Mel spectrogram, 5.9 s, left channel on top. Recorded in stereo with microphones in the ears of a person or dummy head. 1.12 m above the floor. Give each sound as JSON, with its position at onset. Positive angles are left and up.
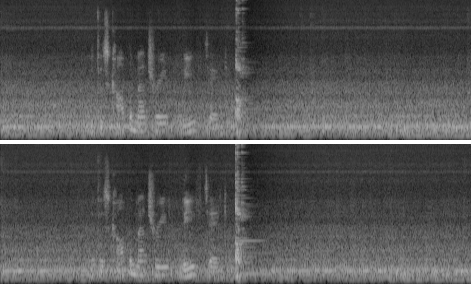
{"t": 1.1, "sound": "a man speaking", "side_deg": 25, "distance_m": 1.0}
{"t": 2.9, "sound": "a clunk", "side_deg": -60, "distance_m": 1.2}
